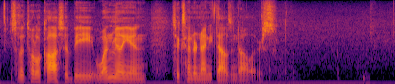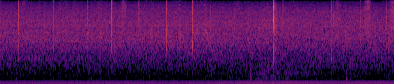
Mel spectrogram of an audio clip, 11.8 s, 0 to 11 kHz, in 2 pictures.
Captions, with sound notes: So the total cost would be $1,690,000. [mouse clicking]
